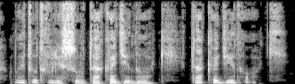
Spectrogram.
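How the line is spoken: Breathless mumble. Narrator (Russian): едва дыша пробормотала она

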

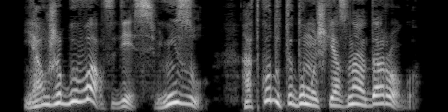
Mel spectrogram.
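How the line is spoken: Irritated. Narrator (Russian): Раскол раздраженно сказал

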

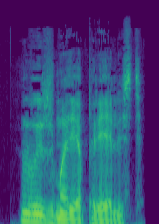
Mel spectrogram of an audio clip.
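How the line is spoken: Comical sigh. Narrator (Russian): уморительно вздохнула Барбара

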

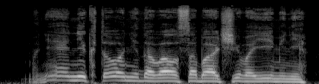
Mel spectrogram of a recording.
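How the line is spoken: Quiet. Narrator (Russian): тихо сказал Таузер

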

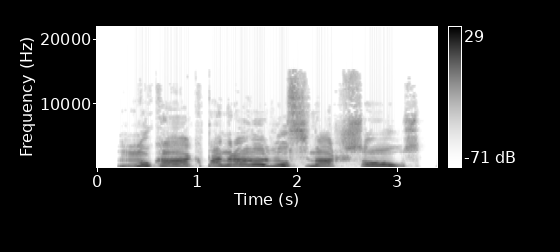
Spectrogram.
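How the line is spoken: Roaring. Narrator (Russian): взревел арканцлер

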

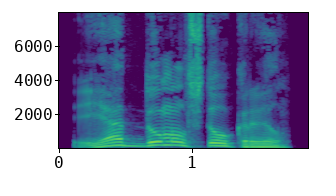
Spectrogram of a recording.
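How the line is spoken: Muttering. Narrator (Russian): пробормотал он

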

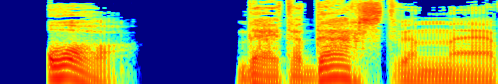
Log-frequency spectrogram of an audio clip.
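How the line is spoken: Queen exclaiming. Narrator (Russian): воскликнула королева

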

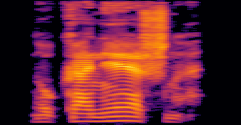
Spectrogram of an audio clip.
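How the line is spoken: Irritated snort. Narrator (Russian): раздраженно хмыкнул Фаис

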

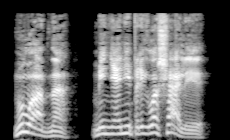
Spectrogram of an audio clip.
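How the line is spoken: Angry blurt. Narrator (Russian): сердито выпалил он

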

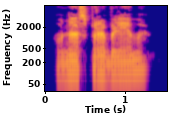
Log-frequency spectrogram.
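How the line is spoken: Purring tiger cub. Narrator (Russian): мурлычащим голосом спросила тигренок

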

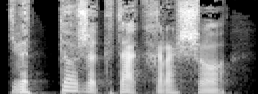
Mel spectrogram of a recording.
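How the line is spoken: Happy laughing babble. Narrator (Russian): со счастливым смехом пролепетала женщина

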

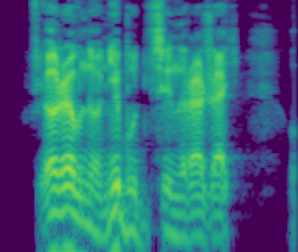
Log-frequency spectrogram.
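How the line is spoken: Stubborn mutter. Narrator (Russian): упрямо буркнул Оболенский вслед удаляющемуся владыке

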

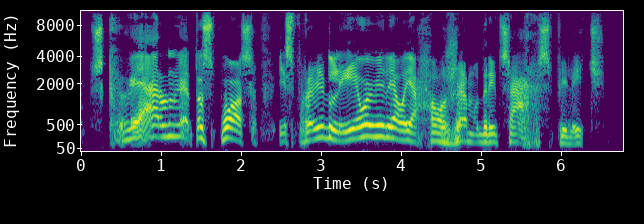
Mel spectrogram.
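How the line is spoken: Hoarse wheezing. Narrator (Russian): захрипел государь

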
